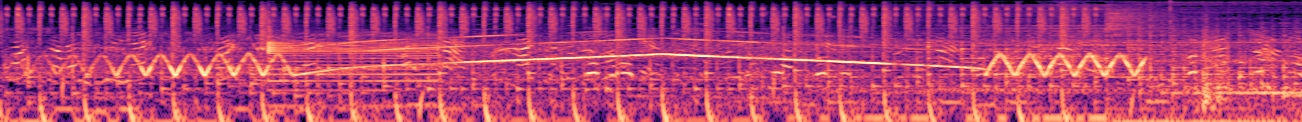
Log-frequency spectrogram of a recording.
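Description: Emergency-vehicle siren: a fast yelping warble, then one long wail that rises slowly and falls away, and a fast warble again near the end. An electronic music beat runs underneath.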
